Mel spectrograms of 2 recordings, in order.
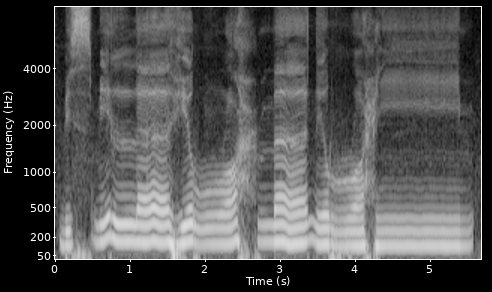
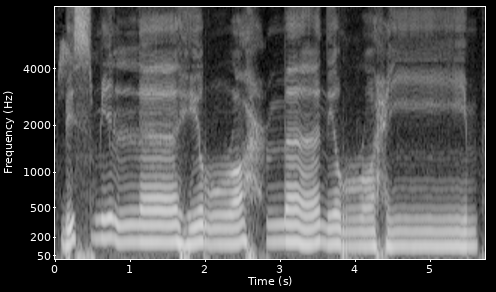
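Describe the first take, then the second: No difference in how they are said.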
